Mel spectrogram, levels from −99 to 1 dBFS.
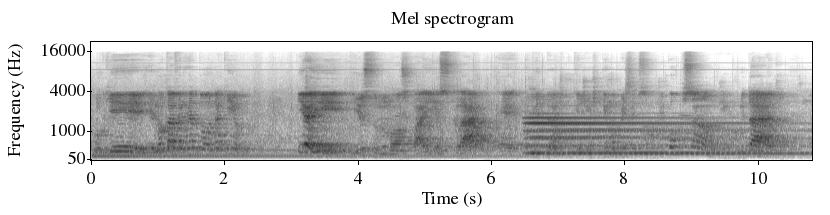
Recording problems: off-mic speech; far
room echo; noticeable; dies away in 1.2 s
thin; somewhat; fading below 600 Hz
background music; loud; throughout; 3 dB below the speech
chatter from many people; noticeable; throughout; 20 dB below the speech
high-pitched whine; faint; throughout; 8.5 kHz, 30 dB below the speech

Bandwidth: 15.5 kHz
